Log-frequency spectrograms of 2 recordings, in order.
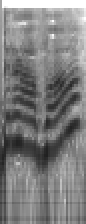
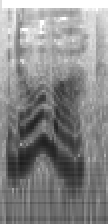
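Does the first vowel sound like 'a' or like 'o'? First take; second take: a; o. First: The unstressed first vowel sounds like 'a'. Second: The unstressed first vowel sounds like a clear 'o'. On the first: This is the standard speech that does not distinguish these vowels. "«Дрова» и «трава» там одинаковые гласные" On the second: This is the dialect speech that keeps the vowels distinct. "А носители окающих говоров различают"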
